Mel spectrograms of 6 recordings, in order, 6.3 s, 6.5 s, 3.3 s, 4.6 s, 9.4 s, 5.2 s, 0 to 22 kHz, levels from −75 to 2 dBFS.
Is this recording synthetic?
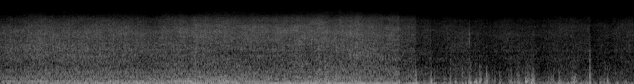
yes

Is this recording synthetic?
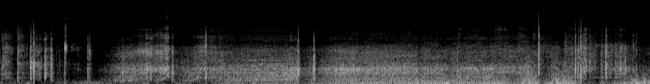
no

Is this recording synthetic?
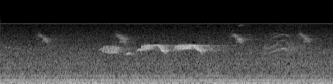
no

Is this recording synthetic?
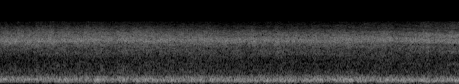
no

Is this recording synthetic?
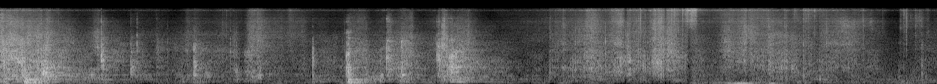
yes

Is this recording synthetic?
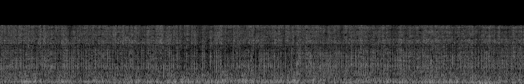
no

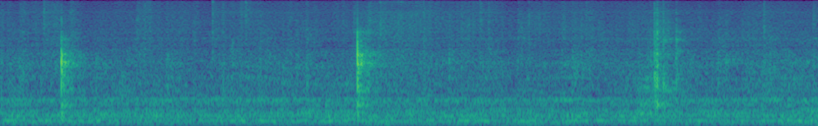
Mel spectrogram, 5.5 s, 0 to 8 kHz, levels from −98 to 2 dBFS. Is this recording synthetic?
yes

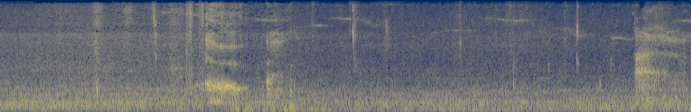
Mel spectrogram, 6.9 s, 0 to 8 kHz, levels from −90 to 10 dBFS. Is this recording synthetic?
no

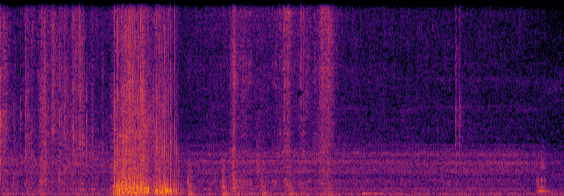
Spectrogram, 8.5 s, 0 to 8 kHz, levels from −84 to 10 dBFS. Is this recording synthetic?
no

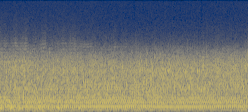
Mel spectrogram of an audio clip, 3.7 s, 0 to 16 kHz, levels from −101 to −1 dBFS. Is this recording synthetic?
no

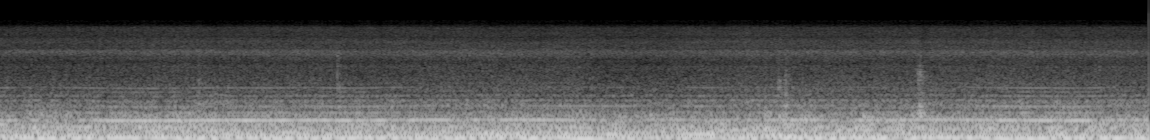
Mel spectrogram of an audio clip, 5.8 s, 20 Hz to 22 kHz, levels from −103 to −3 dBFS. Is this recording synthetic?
no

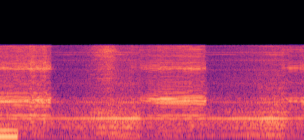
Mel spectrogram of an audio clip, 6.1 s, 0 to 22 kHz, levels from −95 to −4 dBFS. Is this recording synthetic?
no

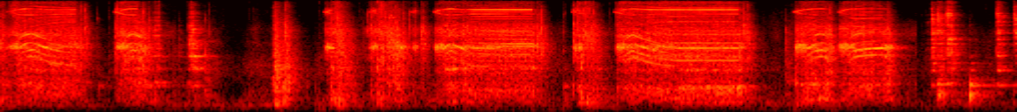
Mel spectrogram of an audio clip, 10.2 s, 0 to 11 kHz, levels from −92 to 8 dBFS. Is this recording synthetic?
no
